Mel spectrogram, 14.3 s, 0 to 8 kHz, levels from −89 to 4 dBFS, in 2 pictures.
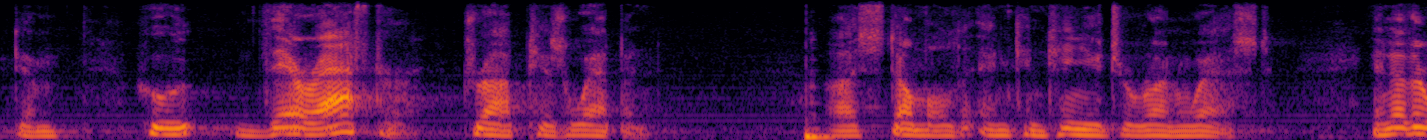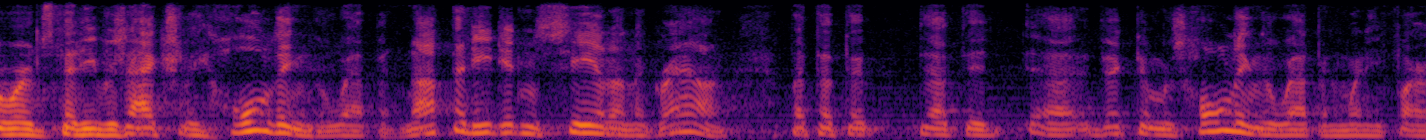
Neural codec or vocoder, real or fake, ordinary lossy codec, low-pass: none; real; Opus, 32 kbps; 7.2 kHz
